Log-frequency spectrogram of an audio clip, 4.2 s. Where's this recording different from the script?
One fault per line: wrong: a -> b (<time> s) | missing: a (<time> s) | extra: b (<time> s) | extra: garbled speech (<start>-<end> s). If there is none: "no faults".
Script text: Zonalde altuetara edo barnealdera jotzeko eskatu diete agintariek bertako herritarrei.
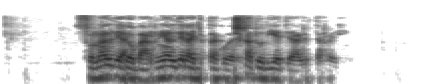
missing: altuetara (1.2 s)
wrong: jotzeko -> bertako (2.0 s)
missing: agintariek bertako (3.0 s)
